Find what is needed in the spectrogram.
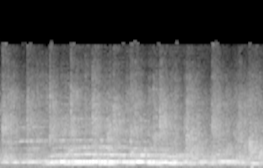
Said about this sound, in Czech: Tak, potlesk pro přicházející kapelu.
